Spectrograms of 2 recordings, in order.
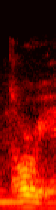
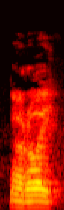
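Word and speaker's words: Noroi: called No nooy or Nori as you're calling it that's that's how you say it that's it's n o r o i noroy noroy nor yeah see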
